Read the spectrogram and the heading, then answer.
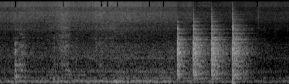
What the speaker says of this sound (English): So we're gonna cook the garlic for a bit.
